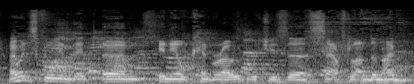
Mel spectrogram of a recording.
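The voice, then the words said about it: Working-class English accent. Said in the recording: “Like all the English people, you can tell from my accent, I'm working class.”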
